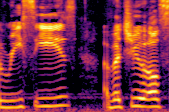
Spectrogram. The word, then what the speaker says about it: Reese's: Reese's supposed to rhyme with pieces. Not everybody says it that way, though.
